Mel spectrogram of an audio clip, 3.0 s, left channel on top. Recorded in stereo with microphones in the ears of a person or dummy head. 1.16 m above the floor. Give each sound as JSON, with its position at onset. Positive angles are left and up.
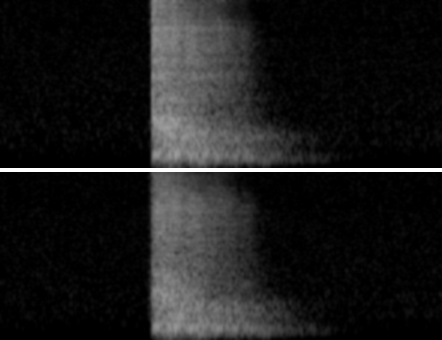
{"t": 1.0, "sound": "a gunshot", "side_deg": 60, "distance_m": 1.3}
